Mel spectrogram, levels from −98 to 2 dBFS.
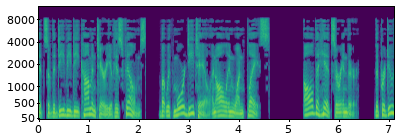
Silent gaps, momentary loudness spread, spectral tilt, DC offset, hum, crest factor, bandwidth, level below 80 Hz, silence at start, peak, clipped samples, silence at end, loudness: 2.15-2.38 s, 4.65-5.27 s, 6.43-6.69 s; 6 LU; -5 dB/octave; under 0.1%; none; 16 dB; 8.8 kHz; -56 dBFS; 0 s; -4 dBFS; under 0.1%; 0 s; -20 LUFS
